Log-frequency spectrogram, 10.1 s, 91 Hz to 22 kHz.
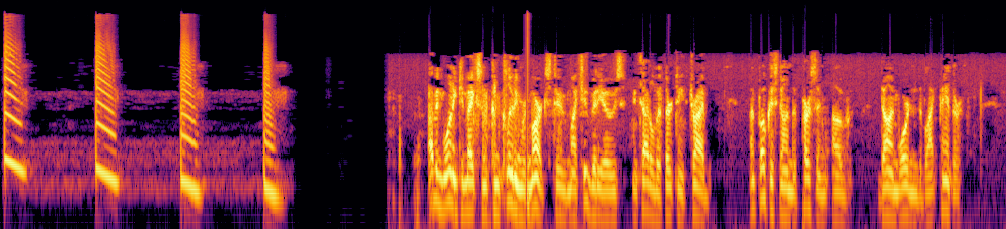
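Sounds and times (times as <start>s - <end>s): falling synthesizer tone: 0.0s - 2.9s.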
